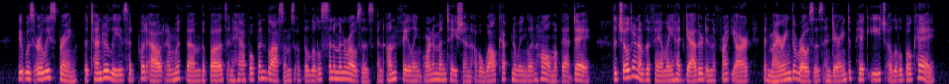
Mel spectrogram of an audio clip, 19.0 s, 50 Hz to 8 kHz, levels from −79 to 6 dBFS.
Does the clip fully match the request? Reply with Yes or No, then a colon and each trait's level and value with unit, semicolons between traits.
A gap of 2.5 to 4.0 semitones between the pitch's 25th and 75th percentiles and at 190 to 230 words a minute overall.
Yes: average, 3.4 semitones; average, 195 wpm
